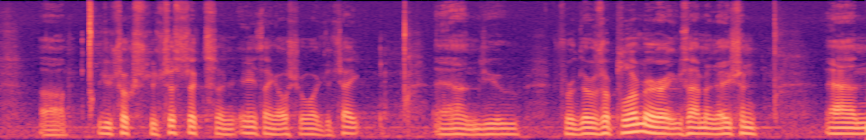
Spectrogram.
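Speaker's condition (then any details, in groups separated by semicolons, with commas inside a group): Tongue cancer surgery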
